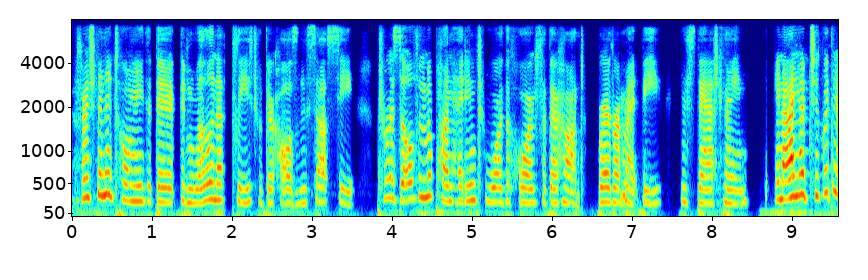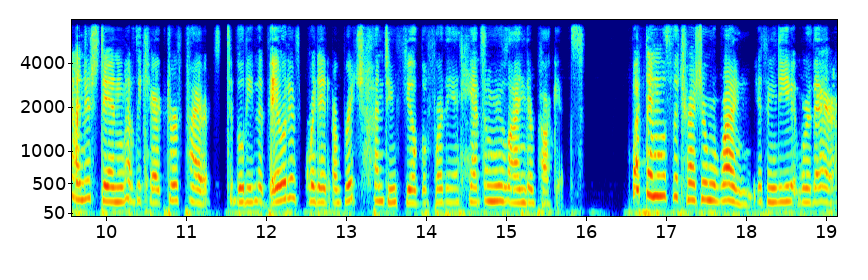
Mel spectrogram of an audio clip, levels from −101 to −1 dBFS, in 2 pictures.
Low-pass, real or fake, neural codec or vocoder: 7.2 kHz; fake; codec, 24 kHz, 0.9 kbps, WavTokenizer, medium music audio release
